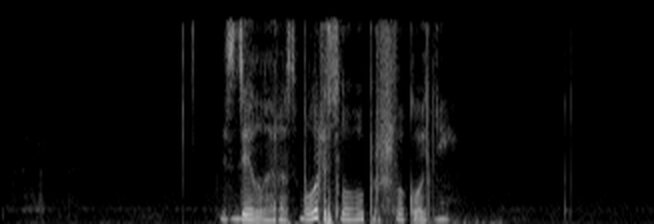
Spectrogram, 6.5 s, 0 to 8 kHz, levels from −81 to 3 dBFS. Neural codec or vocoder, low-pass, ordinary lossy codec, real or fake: codec, 16 kHz, 2 kbps, FunCodec, trained on LibriTTS, 25 frames a second; 7.2 kHz; MP3, 48 kbps; fake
